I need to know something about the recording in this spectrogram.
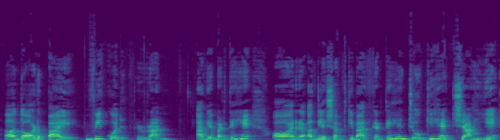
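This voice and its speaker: A woman with an Indian accent teaching grammar, explaining patiently and slowing down to say example sentences. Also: high-pitched. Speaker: English teacher.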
